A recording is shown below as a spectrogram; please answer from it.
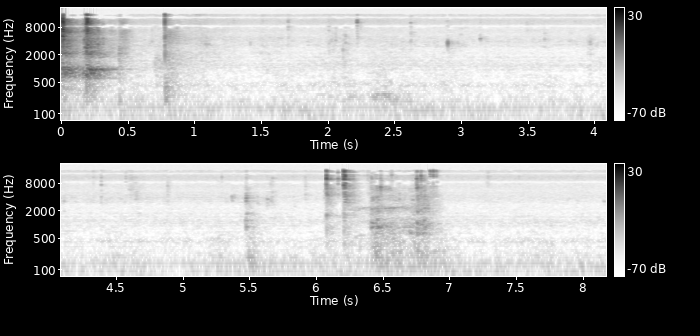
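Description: Quiet room with a low steady hum, a few isolated light clicks, and a short clatter of clicks about six seconds in, as a collaborative robot arm's gripper reaches down into a cardboard box of metal electrical boxes.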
